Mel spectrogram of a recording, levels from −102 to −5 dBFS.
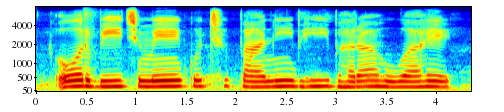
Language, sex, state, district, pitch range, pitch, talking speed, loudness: Hindi, female, Madhya Pradesh, Bhopal, 190-205 Hz, 195 Hz, 125 wpm, -14 LUFS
